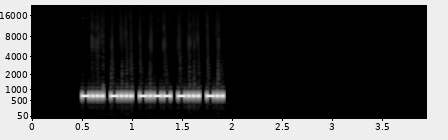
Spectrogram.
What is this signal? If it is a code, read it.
Morse code, heard as a keyed tone, about 51 wpm, 700 Hz. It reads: BBYBD
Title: Code Groups - 5 Letters - 50wpm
